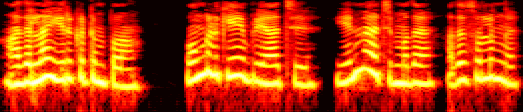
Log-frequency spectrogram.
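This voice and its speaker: A woman's voice: very high-pitched, very fast, no room sound, studio quality. A woman voicing a tearful, anxious young daughter in a cartoon drama, pleading and insistent.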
